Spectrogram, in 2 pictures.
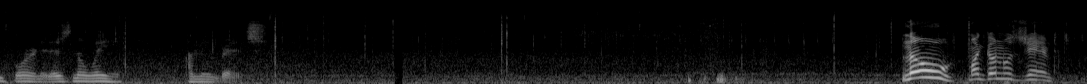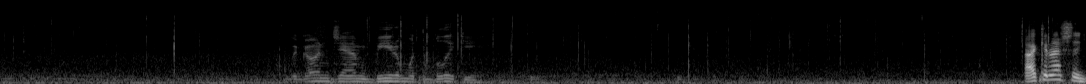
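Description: A small campfire crackles softly.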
